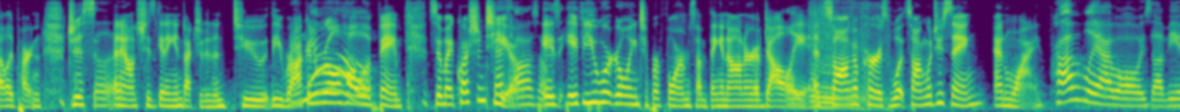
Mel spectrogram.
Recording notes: backstage at Audacy's Leading Ladies Live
